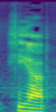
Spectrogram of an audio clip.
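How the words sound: The word is said with an English pronunciation. "El de letra en inglés es así"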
